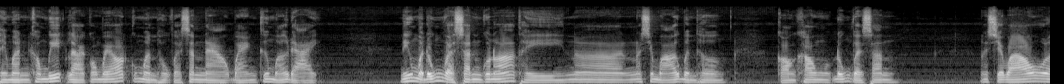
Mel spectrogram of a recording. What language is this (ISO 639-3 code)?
vie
